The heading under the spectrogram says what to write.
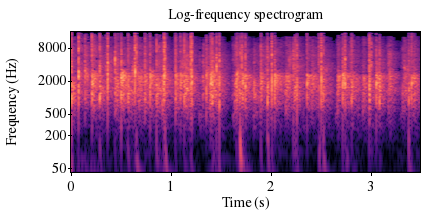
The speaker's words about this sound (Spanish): Un besito a toda la audiencia también. Un aplauso.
